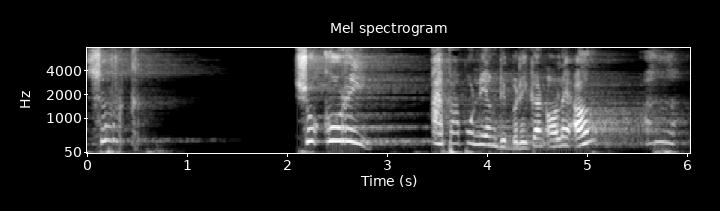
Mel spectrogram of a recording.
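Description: A man's voice: very high voice, takes it slowly, big-room sound. A man preaching a sermon, telling stories and asking the audience questions. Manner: storytelling, animated, asks the audience questions. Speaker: Islamic preacher. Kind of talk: sermon with call-and-response.

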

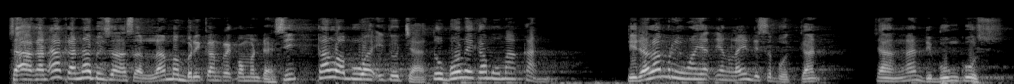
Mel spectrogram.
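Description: A man giving a religious lecture as a preacher. He asks the audience questions and answers them himself, and he recites Arabic phrases slowly before explaining them. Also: high voice, sing-song, big-room sound.

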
